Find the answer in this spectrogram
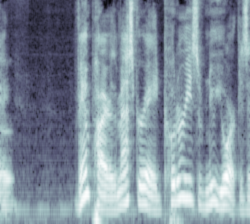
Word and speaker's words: Coteries: So when I hear people say it, it sounds like they're saying Corderies, but it's Coteries of New York.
